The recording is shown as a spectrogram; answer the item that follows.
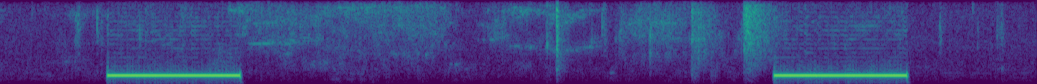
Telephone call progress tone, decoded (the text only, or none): ringback tone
